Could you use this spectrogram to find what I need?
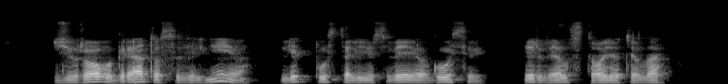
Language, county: Lithuanian, Vilnius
